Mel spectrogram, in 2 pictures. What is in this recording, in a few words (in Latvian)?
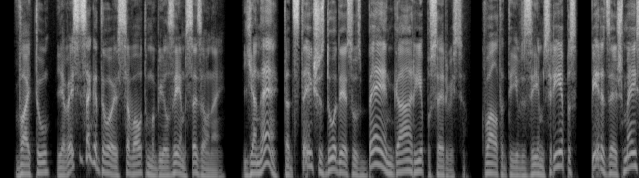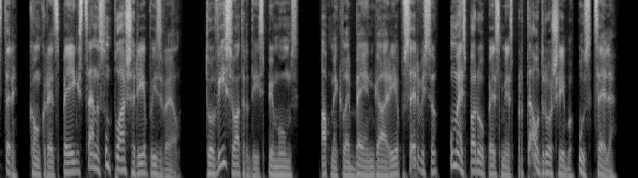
Reklama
